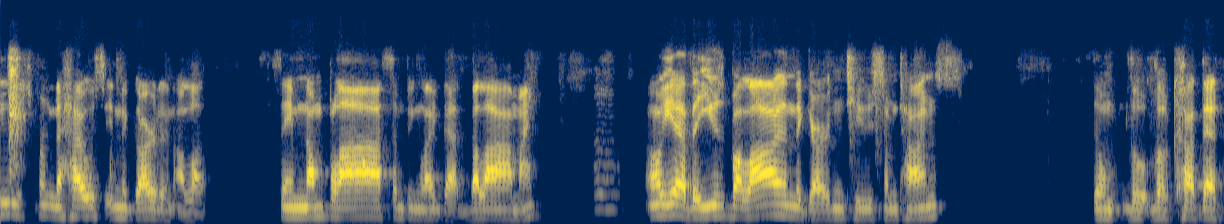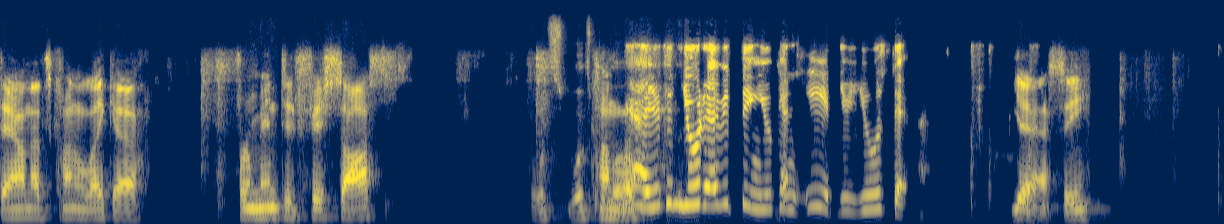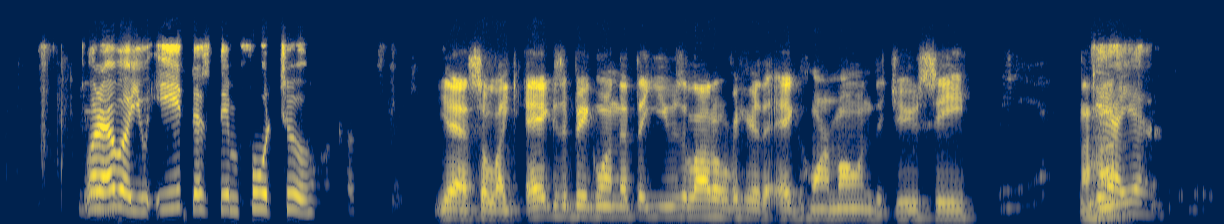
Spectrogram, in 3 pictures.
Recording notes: Zoom Meeting.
